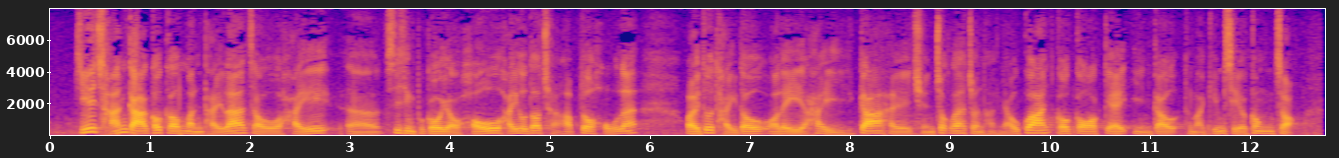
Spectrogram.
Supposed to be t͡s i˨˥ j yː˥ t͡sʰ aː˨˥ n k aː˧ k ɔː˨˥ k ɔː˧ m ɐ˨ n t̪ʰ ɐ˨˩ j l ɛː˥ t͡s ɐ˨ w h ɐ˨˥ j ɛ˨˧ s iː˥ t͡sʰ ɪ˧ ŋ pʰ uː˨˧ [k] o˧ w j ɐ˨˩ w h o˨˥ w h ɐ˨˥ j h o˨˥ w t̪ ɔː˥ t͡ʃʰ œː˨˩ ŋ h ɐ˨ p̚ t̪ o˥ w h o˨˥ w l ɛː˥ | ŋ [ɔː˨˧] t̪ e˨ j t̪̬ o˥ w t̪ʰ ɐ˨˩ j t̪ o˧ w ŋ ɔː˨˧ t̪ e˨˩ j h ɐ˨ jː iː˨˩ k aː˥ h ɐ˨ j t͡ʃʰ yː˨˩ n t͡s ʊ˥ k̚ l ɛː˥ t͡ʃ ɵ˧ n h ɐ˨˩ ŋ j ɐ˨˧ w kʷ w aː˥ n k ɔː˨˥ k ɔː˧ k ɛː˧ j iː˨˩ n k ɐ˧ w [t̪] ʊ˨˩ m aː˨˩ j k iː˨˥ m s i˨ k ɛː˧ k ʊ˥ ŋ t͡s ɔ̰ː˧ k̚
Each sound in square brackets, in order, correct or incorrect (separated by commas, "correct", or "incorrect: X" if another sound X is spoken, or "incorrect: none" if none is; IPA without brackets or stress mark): correct, incorrect: ɔ˨˧, incorrect: t̪ʰ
